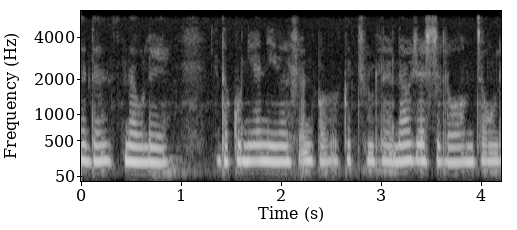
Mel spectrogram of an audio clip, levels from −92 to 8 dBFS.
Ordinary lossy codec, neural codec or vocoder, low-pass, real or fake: none; none; 5.4 kHz; real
